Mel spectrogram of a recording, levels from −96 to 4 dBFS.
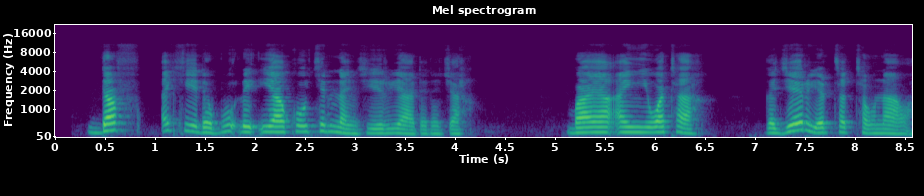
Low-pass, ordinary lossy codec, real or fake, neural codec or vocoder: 10.8 kHz; none; real; none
